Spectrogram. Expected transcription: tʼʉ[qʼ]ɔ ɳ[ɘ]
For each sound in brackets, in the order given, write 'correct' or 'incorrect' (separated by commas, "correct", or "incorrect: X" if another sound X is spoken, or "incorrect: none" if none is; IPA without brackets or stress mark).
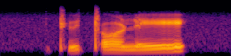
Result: incorrect: tʼ, incorrect: e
